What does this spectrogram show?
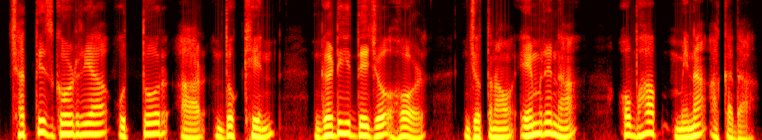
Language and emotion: Santali, neutral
